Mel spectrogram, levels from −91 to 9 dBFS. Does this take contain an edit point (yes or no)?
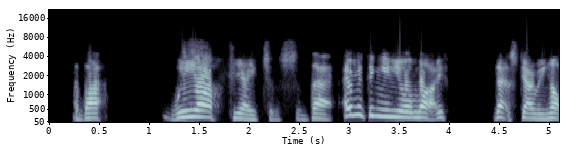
yes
